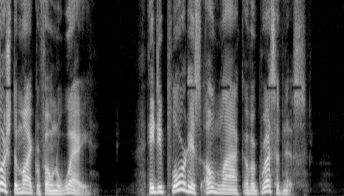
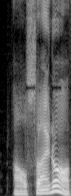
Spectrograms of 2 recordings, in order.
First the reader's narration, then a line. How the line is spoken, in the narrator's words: said Hardwick dryly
